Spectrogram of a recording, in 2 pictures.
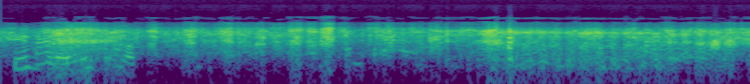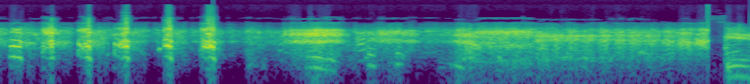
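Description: A big dog making breathy, effortful sounds as it hangs by its jaws from a rope in a tree and swings, with a person laughing. About five seconds in there is a quick run of six or seven short, sharp sounds.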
